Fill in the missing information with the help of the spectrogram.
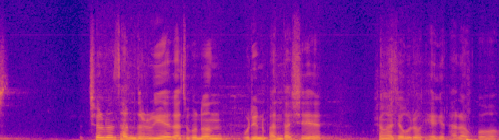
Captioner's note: speaking foreign language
